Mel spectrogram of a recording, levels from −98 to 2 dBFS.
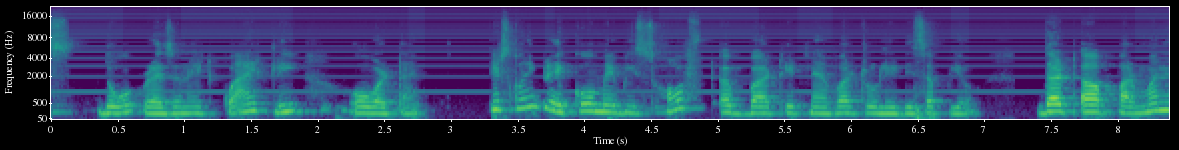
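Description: Power or ground current drawn by the USB bus in regular 1 ms frames is leaking into the audio path for the whole of this speech clip, producing USB whine. The result is a steady, fixed-pitch tone at 1 kHz, sitting roughly 30 dB below the speech. It does not follow the talker's pitch or loudness, so it hangs under every pause as a thin, constant whine, most noticeable in the gaps between phrases.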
